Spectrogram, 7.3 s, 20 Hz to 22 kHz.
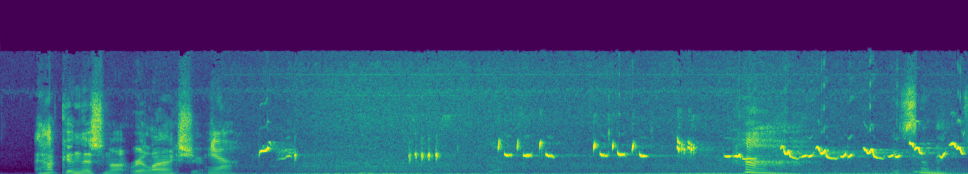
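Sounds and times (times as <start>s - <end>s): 
speech: 0.4s - 1.9s, 5.6s - 6.0s, 6.7s - 7.2s
recorded birds chirping: 1.0s - 7.2s
descending whistle: 1.9s - 7.2s.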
